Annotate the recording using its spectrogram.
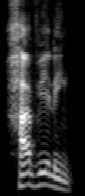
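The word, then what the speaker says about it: חברים: Haverim. Só que Haverim se escreve com CH, é Chaverim, Ah, que em hebraico significa amigos em hebraico. Haver é amigo em hebraico.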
